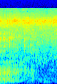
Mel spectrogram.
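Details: Adult man who keeps falling asleep (possible sleeping disorder suspected) gives one brief, loud, rough rattling snore that fades quickly into quiet room noise.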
